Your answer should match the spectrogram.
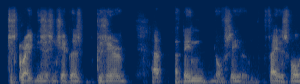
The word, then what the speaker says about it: Gojira: I won't name them yet, but we're going to France, and we're going with the massive, well, they are now, Gojira, which is Japanese for Godzilla.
